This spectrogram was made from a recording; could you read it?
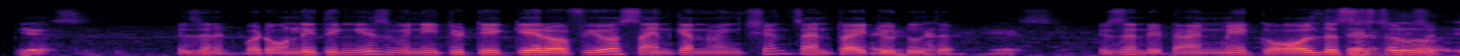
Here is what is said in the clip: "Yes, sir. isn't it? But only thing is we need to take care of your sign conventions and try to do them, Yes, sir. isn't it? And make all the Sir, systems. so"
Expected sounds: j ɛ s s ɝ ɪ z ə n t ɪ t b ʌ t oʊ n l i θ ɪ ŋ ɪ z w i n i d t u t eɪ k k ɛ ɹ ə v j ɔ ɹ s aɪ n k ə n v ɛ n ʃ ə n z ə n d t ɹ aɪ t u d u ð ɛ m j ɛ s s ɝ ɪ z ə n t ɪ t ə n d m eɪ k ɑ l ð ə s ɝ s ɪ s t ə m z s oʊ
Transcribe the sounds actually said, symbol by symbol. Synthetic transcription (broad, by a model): j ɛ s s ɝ ɪ z ə n t ɪ t b ʌ t oʊ n l i t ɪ ŋ ɪ z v i n i d t u t eɪ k k ɛ ɹ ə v j ɔ ɹ s aɪ n k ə n v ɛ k ʃ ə n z ə n d t ɹ aɪ t u d u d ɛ m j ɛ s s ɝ ɪ z ə n t ɪ t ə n d m eɪ k ɑ l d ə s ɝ s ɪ s t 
